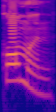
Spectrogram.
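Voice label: "комын", Komi, female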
